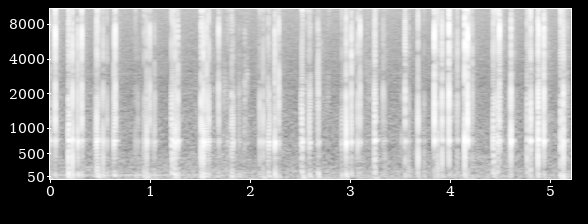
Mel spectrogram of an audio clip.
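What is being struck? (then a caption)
Tablet glass touchscreen. Long nails tap rapidly on the black glass touchscreen of an iPad, a thin, flat device held tilted. About 28 sharp, dry clicks come in quick, uneven bursts, each with a faint ringing tone around 770 Hz that dies away almost instantly.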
